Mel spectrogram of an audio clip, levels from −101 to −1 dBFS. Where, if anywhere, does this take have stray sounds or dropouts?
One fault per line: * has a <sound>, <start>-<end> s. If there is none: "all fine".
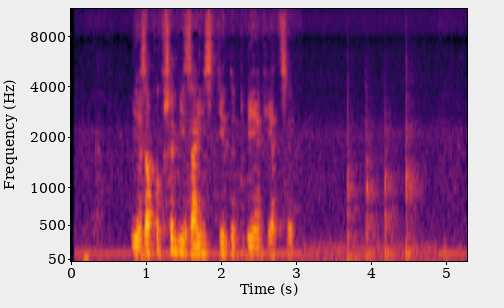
* has a thud, 3.7-4.7 s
